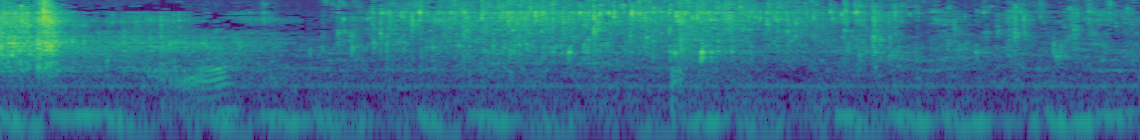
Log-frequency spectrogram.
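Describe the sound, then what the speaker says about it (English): Dried peas for Jamaican-style stew peas with chicken foot being rinsed under a running kitchen tap, a steady low wash of water with light splashes while someone talks over it. "I have to rinse off your peas then."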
